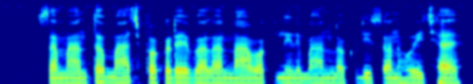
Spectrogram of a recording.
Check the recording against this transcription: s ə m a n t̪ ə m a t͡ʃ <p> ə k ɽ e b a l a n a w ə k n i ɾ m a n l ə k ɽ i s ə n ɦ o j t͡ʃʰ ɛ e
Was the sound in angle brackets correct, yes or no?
yes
